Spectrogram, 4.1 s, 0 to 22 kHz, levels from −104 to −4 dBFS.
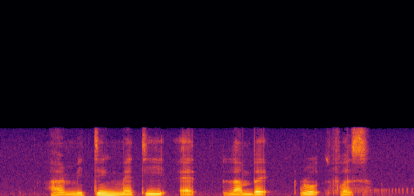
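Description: Two sharp clicks land in the speech at 2.43 s and 3.48 s, most likely dropped samples, with just a handful missing each time so the waveform jumps abruptly.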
